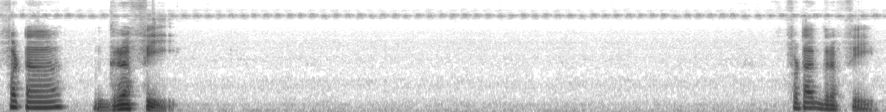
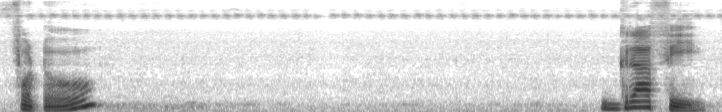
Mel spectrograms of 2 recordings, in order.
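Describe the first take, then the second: First: फोटोग्राफी said as "fa-TO-gra-fee", stress on the second syllable; correct pronunciation. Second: फोटोग्राफी said slowly as "fo-to-gra-fi", stress on the first syllable; wrong pronunciation. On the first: Teacher models the correct फोटोग्राफी for students. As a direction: model फोटोग्राफी with the weak first vowel "fuh-TOG". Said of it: "इसका सही pronunciation होता है". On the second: Teacher slowly shows students the wrong फोटोग्राफी. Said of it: "आपका ये pronunciation गलत है". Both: Shown as a demonstration.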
